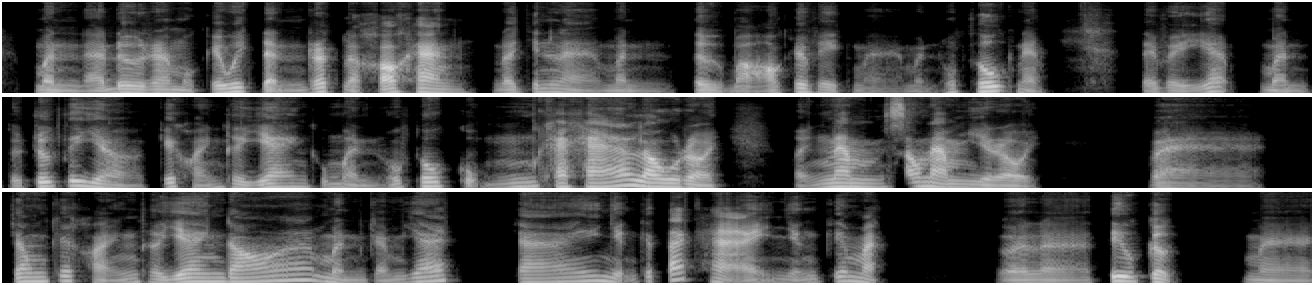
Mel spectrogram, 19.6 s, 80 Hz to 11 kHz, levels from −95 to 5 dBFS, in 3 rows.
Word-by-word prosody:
mình 95 -5 -2
đã 90 +1 -2
đưa 120 0 +2
ra 110 0 0
một 100 -4 -6
cái 120 - +1
quyết 145 +2 +3
định 95 - +1
rất - - +2
là - - -2
khó - - +7
khăn, 120 -6 +5
đó 105 +1 -4
chính 130 - -6
là 100 -8 -5
mình 85 -2 -12
từ 100 -1 -1
bỏ 85 - -1
cái 135 -2 +1
việc 95 -4 -8
mà 85 -2 -18
mình 85 -1 -18
hút 125 +3 -11
thuốc 160 +2 +4
nè. - - -4 0.5
Tại 90 +1 -7
vì 90 -1 -6
á, - - -1 0.2
mình 90 -2 -7
từ 90 - -9
trước 150 +9 +2
tới 170 -1 +4
giờ, 100 -10 -1
cái 140 - 0
khoảng 95 -3 -9
thời 110 -6 -4
gian 130 +3 +1
của 110 - -14
mình 100 -7 -8
hút 110 +6 -8
thuốc 155 +1 +2
cũng 135 +7 -6
kha 135 - +4
khá 140 +6 +5
lâu 140 -7 +8
rồi, 115 -7 +4 0.4
khoảng 120 +6 -8
5-6 140 +1 +3
năm 120 -6 +5
gì 105 -2 -1
rồi. 90 -3 0 0.6
Và 90 -2 -5 0.5
trong 150 +2 +1
cái 170 +1 -4
khoảng 100 +4 -5
thời 110 -5 -5
gian 145 +3 +3
đó 145 +6 +2
á, 200 +1 0
mình 110 - -5
cảm 95 +4 -9
giác 160 +8 -1 0.3
cái 140 +6 -3
những 155 - -4
cái - - -9
tác - - +3
hại, - - +4
những 110 +1 -10
cái 165 +6 -5
mặt, 130 -8 +1 0.6
gọi 100 0 -4
là, 100 -1 -6
tiêu 165 -1 +7
cực 130 -3 +3 0.3
mà 95 -4 -8
115 Hz, 230 wpm, -24 LUFS, 95-140 Hz, 0.6 s, lâu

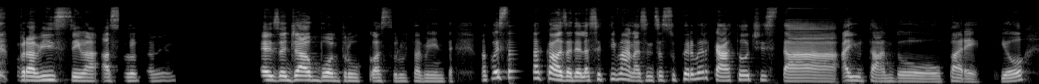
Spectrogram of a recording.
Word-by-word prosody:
Bravissima 190 -3 +3
assolutame 170 0 -6 0.8
eh, 200 -1 +6
se 195 0 +3
già 200 +1 +7
un 195 -1 +1
buon 180 -1 +2
trucco 165 -1 -6
assolutamente. 150 -2 -6 0.2
Ma 205 - -6
questa 305 +4 0 0.2
cosa 210 -9 +6
della 180 0 +3
settimana 235 -2 -2
senza 190 +2 -7
supermercato 220 -2 +1
ci 215 -1 -11
sta 150 -6 0
aiutando 145 -7 -4
parecchio, 145 - -4
180 Hz, 115 wpm, -20 LUFS, 155-200 Hz, 0.8 s, già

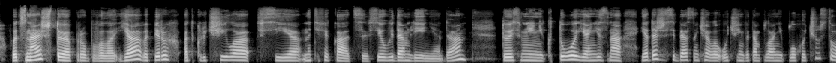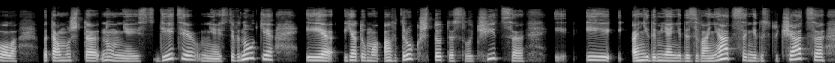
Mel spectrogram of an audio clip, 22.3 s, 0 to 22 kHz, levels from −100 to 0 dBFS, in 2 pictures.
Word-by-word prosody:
Вот 190 +1 +5
знаешь, 215 +7 +8
что 210 - +6
я 185 -2 +8
пробовала? 165 -3 -1
Я, 230 +10 +5
во-первых, 220 +5 +1
отключила 200 +2 +1
все 190 -1 -2
нотификации, 175 -6 -3
все 150 +7 -2
уведомления, 180 -6 -1
да. 185 +9 +1 0.5
То 195 - 0
есть 195 +1 +2
мне 195 -1 -1
никто 220 +6 +1
я 200 -5 +3
не 195 +2 -5
знаю, 195 -1 +1 0.2
я 205 +1 0
даже 265 +1 +2
себя 215 -3 -2
сначала 200 -2 -4
очень 185 +1 -7
в - - -17
этом 180 -1 -4
плане 180 -1 -4
плохо 185 +1 -7
чувствовала, 190 - -2 0.3
потому 185 0 +1
что, 180 -3 0
ну, 210 +1 -3
у - - -4
меня 160 -3 -4
есть 155 0 -11
дети, 265 +2 +1
у 230 - -10
меня 155 -3 -4
есть 150 +3 -8
внуки, 265 +3 +1 0.4
и 195 -2 +4 0.2
я 205 +2 +1
думаю: 185 -3 -4
"А - - +3
вдруг 245 +11 -2
что-то 220 -6 -2
случится, 170 - -5 0.4
и - - -14 0.3
и 215 -2 +1 0.2
они 195 +4 +3
до 195 -1 0
меня 185 -2 +1
не 170 -1 -3
дозвонятся, 170 - +2
не 180 -2 -3
достучаться". 205 - 0
190 Hz, 155 wpm, -24 LUFS, 175-215 Hz, 0.5 s, знаешь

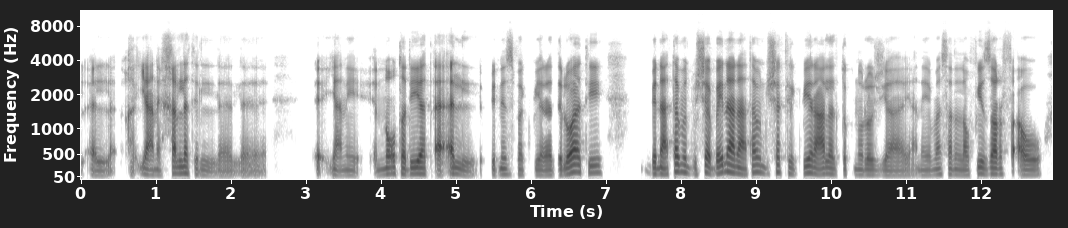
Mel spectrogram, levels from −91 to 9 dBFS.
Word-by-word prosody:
ال 85 0 -6
خ - - -7
يعني - - +2
خلّت 125 -3 +1
ال 90 -6 -10
ال - - -11
أ - - -11 0.7
يعني 90 - -5 0.2
النقطة 115 +4 0
دِيَّة 115 0 +4
أقل 95 -8 +3 0.2
بنسبة 100 -1 -6
كبيرة. 95 -1 -4
دلوقتي 135 +4 +4 0.6
بنعتمد 120 +3 +2
بش 105 - -4
بقينا 140 +3 +6
نعتمد 130 +5 +2
بشكل 120 0 -5
كبير 125 +5 0
على 110 +3 +4
التكنولوجيا، 95 -3 -6 0.2
يعني 90 0 -10
مثلًا، 100 +1 -7
لو 90 - -1
فيه 120 +6 -2
ظرف 110 0 +1
أو 95 0 -1
105 Hz, 130 wpm, -27 LUFS, 95-120 Hz, 0.7 s, بقينا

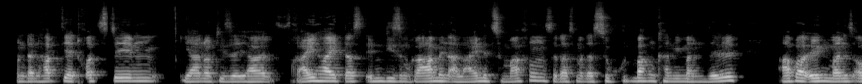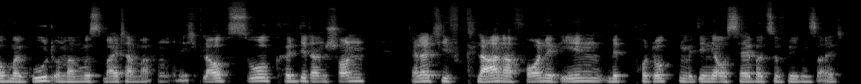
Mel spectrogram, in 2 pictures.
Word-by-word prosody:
Und, 135 - -5
dann 135 0 0
habt 140 +1 -2
ihr 145 -2 +4
trotzdem 155 +1 -1 0.2
ja 135 -1 0
noch 135 0 0
diese, 130 -1 -1
ja, 130 0 +1 0.2
Freiheit, 150 +1 +4
das 140 0 0
in 145 +1 -1
diesem 140 -2 -2
Rahmen 140 +3 +3
alleine 130 +4 0
zu 145 -1 -7
machen, 145 +7 -2
sodass 135 -3 -3
man 135 - -5
das 130 0 -1
so 145 - -3
gut 150 +1 -11
machen 150 0 +2
kann, 140 -1 -4
wie 135 - -4
man 130 -1 -4
will. 160 +7 +3 0.4
Aber, 140 +3 +4
irgendwann 145 -1 +4
ist 140 - -2
auch 140 0 +2
mal 130 -2 +1
gut 150 +5 +2
und - - -3
man 125 0 -2
muss 135 0 -2
weitermachen. 130 0 -4
Und, - - -20
ich 195 +2 -11
glaube, 140 +3 +2
so 155 +2 0
könnt 140 -2 -3
ihr 155 - +1
dann 135 -1 -1
schon 140 +4 0 0.5
relativ 145 -1 -1
klar 140 +2 +6
nach 130 -2 +2
vorne 135 +2 +2
gehen 150 0 -2
mit 135 0 -2
Produkten, 140 +2 -2
mit 125 +1 -6
denen 135 0 0
ihr 135 - +3
auch 130 - 0
selber 130 0 -1
zufrieden 130 0 -5
seid. 115 -1 -8
140 Hz, 205 wpm, -24 LUFS, 130-145 Hz, 0.5 s, klar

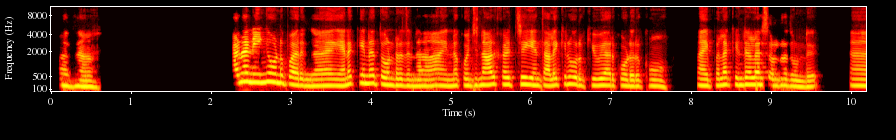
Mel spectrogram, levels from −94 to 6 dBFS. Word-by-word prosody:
அதான். 180 -3 -1 1.7
ஆனா, 325 +4 +8
நீங்க 310 +1 +5
1 295 -2 +2
பாருங்க. 205 -3 +1 0.3
எனக்கு 250 +5 -2
என்ன 275 0 +2
தோண்றதுன்னா, 215 -4 -1 0.3
இன்னும் 205 0 -4
கொஞ்ச 215 0 -3
நாள் 235 +2 +2
கழிச்சு 240 +1 -1
என் 220 0 -3
தலைக்குன்னு 220 +4 0
ஒரு 210 - -3
கியூஆர் 215 -1 -1
கோடு 205 -2 -1
இருக்கும். 195 +1 -5 0.4
நான் 210 -1 +2
இப்பல்லாம் 220 +4 -2
கிண்டலா 235 +1 +2
சொல்றது 210 -1 -3
உண்டு. 175 0 -2 0.5
ஆ - - -2
215 Hz, 140 wpm, -22 LUFS, 200-235 Hz, 1.7 s, ஆனா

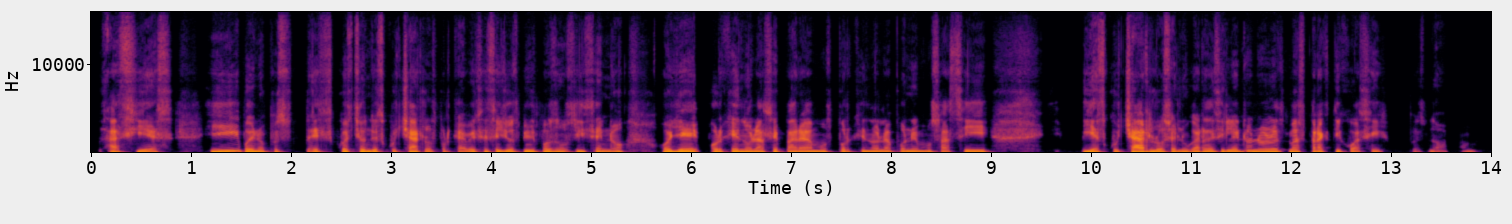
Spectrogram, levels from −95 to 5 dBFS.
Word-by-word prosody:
Así 115 -1 0
es. 105 - -4 0.3
Y, 195 +6 +5
bueno, 130 - +1
pues, 120 -1 -8
es 120 0 -3
cuestión 140 -4 0
de 130 - +1
escucharlos, 115 0 +1
porque 110 0 -6
a - - -2
veces 130 +3 -3
ellos 135 -3 0
mismos 135 -1 0
nos 110 -5 -3
dicen, 130 -7 -1
¿no? 110 +10 -3 0.3
"Oye, 155 0 +5
¿por 135 -1 -1
qué 150 +4 +3
no 155 0 +2
la 150 -1 +2
separamos, 125 0 0
por 120 -1 -6
qué 120 +3 -5
no 130 0 -1
la 125 -2 -2
ponemos 115 -1 -3
así?". 120 +3 -2 0.9
Y 135 -4 +3
escucharlos, 125 +3 +4
en 115 - 0
lugar 120 +2 -1
de 140 - 0
decirle: 125 +1 -1
"No, 200 - -2
no, 180 -1 +3
es 170 -1 -4
más 165 -4 +1
práctico 140 -7 0
así", 100 +1 -6 0.3
pues - - -21
no, - - -12
¿no? 90 +3 -15
125 Hz, 190 wpm, -24 LUFS, 115-145 Hz, 0.9 s, Y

